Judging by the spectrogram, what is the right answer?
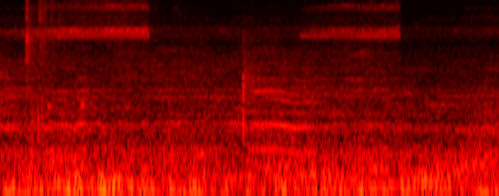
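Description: Faint buzzing of honeybees gathered on wet mud, with a high, thin insect trill in two spells of about a second each.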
